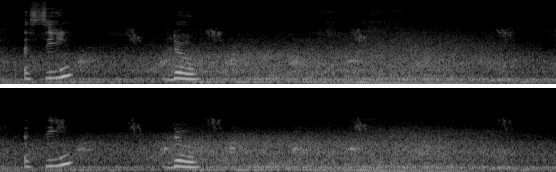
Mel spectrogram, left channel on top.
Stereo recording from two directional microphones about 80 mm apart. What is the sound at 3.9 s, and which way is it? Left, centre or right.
Vehicle, left.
